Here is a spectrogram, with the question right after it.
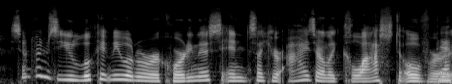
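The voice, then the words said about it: Thick Chicago accent. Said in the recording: “a Chicago accented millennial ... there's someone on The Bachelorette I heard has a Chicago accent, still not as thick as mine ... you got the Mike Ditka accent”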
